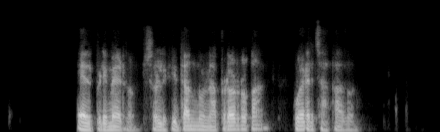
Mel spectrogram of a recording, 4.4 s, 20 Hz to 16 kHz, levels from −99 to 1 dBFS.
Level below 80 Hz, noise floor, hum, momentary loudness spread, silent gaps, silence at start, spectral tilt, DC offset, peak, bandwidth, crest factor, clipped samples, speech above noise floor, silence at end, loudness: -42 dBFS; under -90 dBFS; none; 10 LU; none; 0.75 s; -10 dB/octave; under 0.1%; -6 dBFS; 6.6 kHz; 22 dB; under 0.1%; over 65 dB; 0.85 s; -26 LUFS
